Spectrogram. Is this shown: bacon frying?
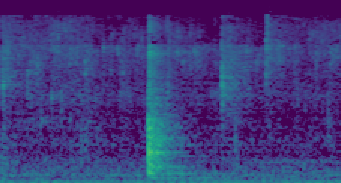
yes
